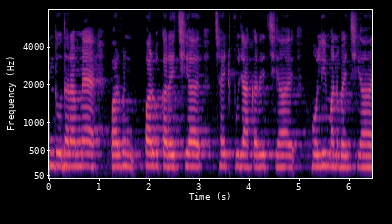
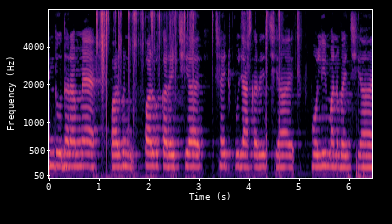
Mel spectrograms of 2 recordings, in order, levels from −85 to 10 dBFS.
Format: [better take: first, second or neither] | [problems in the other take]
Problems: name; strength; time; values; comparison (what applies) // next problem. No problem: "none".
first | noise reduction (neural mask model RNNoise)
